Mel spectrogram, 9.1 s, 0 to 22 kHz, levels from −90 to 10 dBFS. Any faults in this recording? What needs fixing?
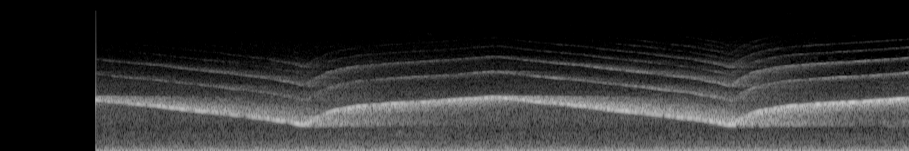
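Capture began late, so the first 0.96 s is digital silence, and the sound then jumps in mid-event at 0.96 s with no natural attack: a cut-off start. Start recording or buffering before the source begins so the opening is not truncated.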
